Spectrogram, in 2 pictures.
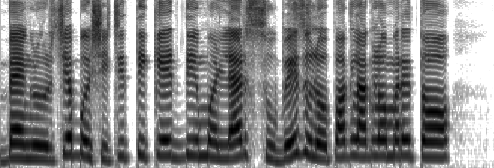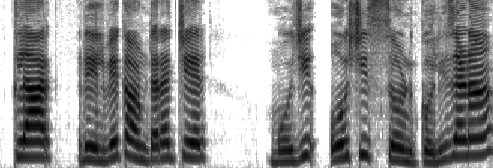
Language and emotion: Goan Konkani, angry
